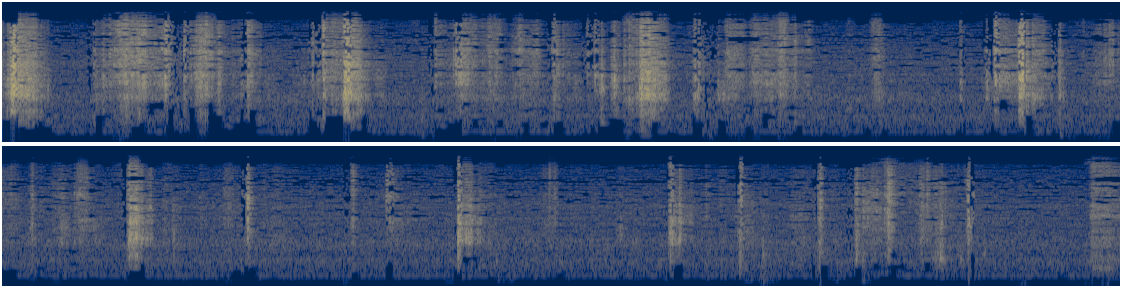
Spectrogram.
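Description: Small pieces of fossilized stingray mouth parts clicking and clattering on a plastic tray as they are dropped and shuffled by hand. The clicks are irregular and sharp: busy through the first several seconds, then sparser, single ticks.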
